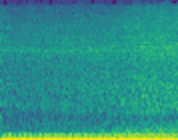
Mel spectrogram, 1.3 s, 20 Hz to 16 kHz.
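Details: BMW E12 after fuel tank acid-cleaned and new fuel pump and filter fitted, fuel pressure at 30 with no leaks: steady, even low idle rumble with no misses, surges or knocks; normal idle.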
